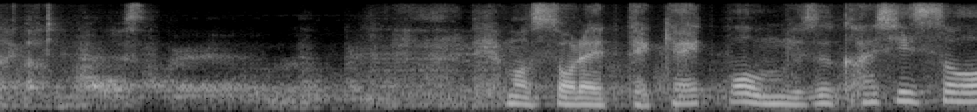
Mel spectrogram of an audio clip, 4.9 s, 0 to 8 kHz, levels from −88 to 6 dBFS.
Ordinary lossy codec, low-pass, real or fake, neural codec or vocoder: none; 7.2 kHz; fake; codec, 16 kHz in and 24 kHz out, 0.8 kbps, FocalCodec, streaming, 65536 codes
